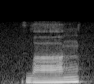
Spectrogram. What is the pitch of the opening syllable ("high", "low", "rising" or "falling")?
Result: rising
